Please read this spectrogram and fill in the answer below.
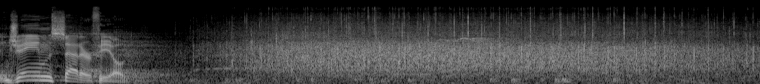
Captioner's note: crowd applauding; crowd cheering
